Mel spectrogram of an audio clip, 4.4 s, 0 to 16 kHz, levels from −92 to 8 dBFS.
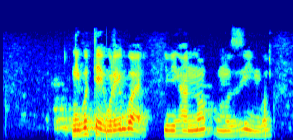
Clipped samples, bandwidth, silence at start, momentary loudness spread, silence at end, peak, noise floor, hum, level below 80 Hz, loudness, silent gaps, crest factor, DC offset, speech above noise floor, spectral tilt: under 0.1%; 7.6 kHz; 0.8 s; 14 LU; 0.35 s; 0 dBFS; -55 dBFS; none; -56 dBFS; -18 LUFS; none; 18 dB; under 0.1%; 38 dB; -6 dB/octave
